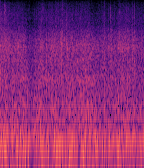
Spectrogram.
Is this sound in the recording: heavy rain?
yes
